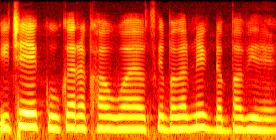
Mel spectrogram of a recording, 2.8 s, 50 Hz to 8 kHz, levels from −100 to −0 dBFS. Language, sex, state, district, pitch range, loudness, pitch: Hindi, female, Bihar, Vaishali, 210-230 Hz, -18 LUFS, 215 Hz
